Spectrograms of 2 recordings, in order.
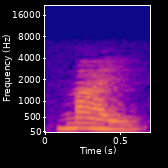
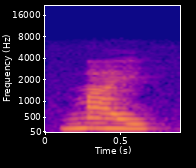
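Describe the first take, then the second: First: It is said on a low tone. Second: It is said on a level mid tone. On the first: It means new. "Tono bajo" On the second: It means a mile. "el tono medio"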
